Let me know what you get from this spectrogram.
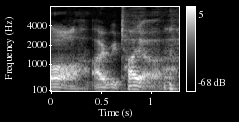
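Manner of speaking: put-on Japanese accent in English. Imagining being a samurai who wants to quit, in a Japanese accent. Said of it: "That is a brilliant Japanese accent".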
